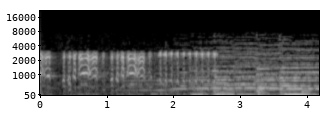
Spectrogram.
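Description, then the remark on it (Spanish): Theme music of the cartoon El Pájaro Loco (Woody Woodpecker): quick bursts of high, staccato cackling notes in a bouncy rhythm, then a held lower tone over deep, pulsing bass notes. No one speaks. “Esa es la música del pájaro loco.”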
